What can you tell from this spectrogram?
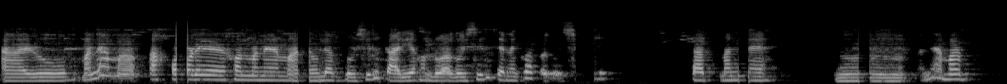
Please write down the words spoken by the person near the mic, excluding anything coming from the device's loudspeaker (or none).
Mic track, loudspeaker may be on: none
